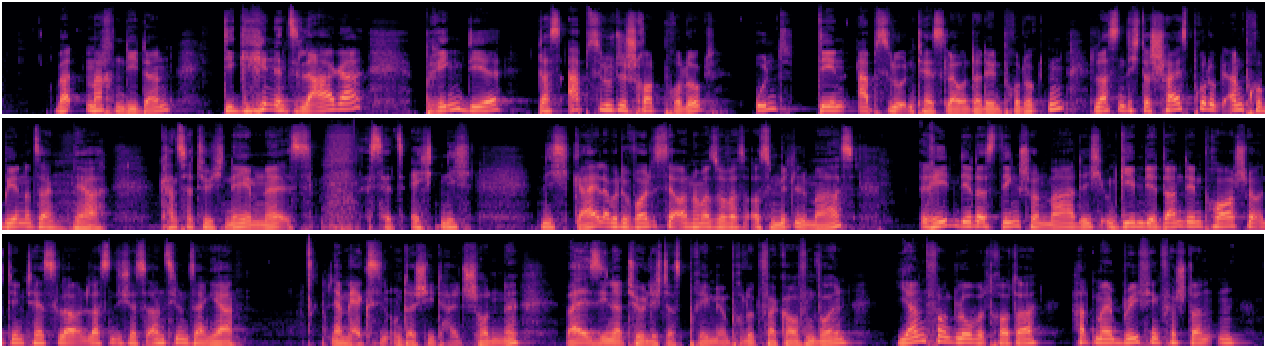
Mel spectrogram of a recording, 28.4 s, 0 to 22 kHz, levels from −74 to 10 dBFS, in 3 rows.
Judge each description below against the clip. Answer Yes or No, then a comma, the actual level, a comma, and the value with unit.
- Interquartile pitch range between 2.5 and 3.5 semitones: No, average, 4.3 semitones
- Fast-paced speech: Yes, fast, 200 wpm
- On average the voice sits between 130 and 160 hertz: Yes, low, 135 Hz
